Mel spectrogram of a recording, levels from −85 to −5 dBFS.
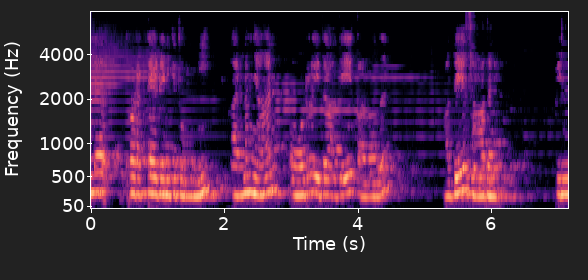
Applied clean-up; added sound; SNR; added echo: classical method WPE with log-MMSE.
